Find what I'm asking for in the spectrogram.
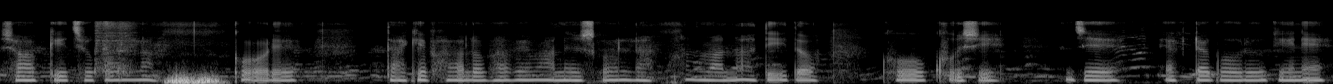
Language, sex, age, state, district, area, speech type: Bengali, female, 45-60, West Bengal, Dakshin Dinajpur, urban, spontaneous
